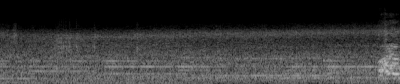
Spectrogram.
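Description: A steady, even noise with a faint hum of several held pitches, like a running machine.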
